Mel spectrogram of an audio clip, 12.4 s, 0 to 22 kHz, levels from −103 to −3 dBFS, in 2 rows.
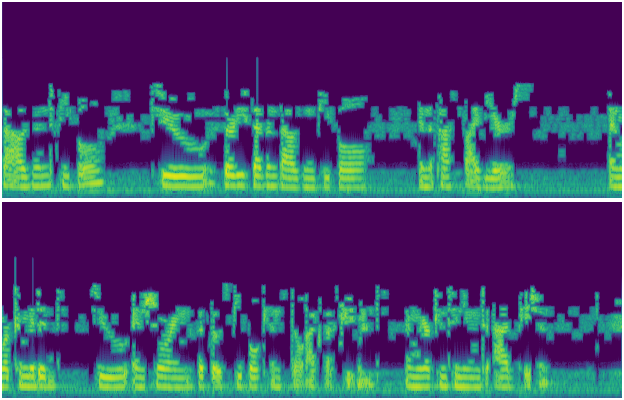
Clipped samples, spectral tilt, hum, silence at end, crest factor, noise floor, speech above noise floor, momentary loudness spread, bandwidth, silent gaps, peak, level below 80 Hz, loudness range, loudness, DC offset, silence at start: under 0.1%; -9 dB/octave; none; 0 s; 18 dB; -39 dBFS; 22 dB; 14 LU; 4.8 kHz; none; 0 dBFS; -54 dBFS; 3 LU; -17 LUFS; under 0.1%; 0 s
